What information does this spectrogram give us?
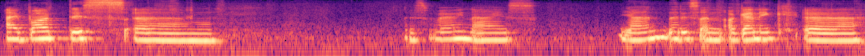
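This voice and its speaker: Soft-spoken woman with an even, flat delivery. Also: mid-range voice, very slow, pauses often, slight background noise. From Denmark. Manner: hesitant, many restarts and fillers. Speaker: knitting podcast host. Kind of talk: casual chat.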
